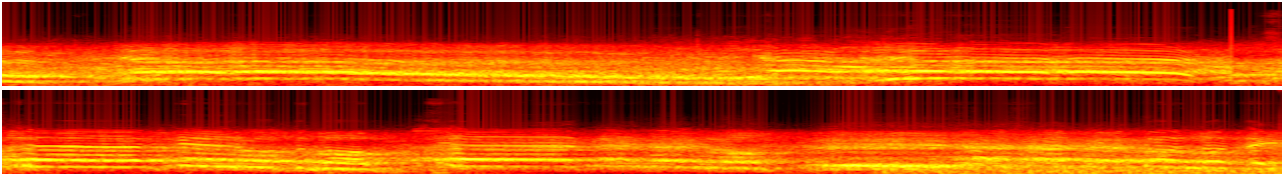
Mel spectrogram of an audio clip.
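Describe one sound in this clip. A large crowd of football fans sings and chants loudly in a stadium.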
